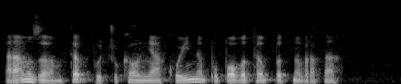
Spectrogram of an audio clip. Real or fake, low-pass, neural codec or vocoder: fake; 10.8 kHz; codec, 24 kHz, 0.9 kbps, WavTokenizer, medium speech release version 2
